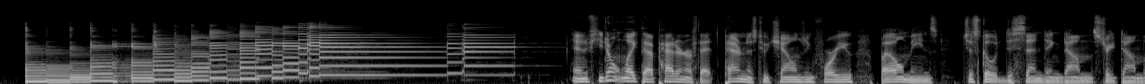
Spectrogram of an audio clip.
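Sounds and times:
clean electric guitar lick: 0:00.2 - 0:05.7
speech: 0:05.8 - 0:11.4.

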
